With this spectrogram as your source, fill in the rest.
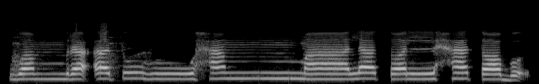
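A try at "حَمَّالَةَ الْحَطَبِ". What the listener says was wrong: तल हताब ता ये मोटी नहीं है, तल तल बारीक है।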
